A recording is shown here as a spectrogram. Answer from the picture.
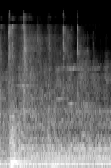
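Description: Otis Hydrofit hydraulic elevator running, a steady machine hum heard inside the car, with a few faint ticks.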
